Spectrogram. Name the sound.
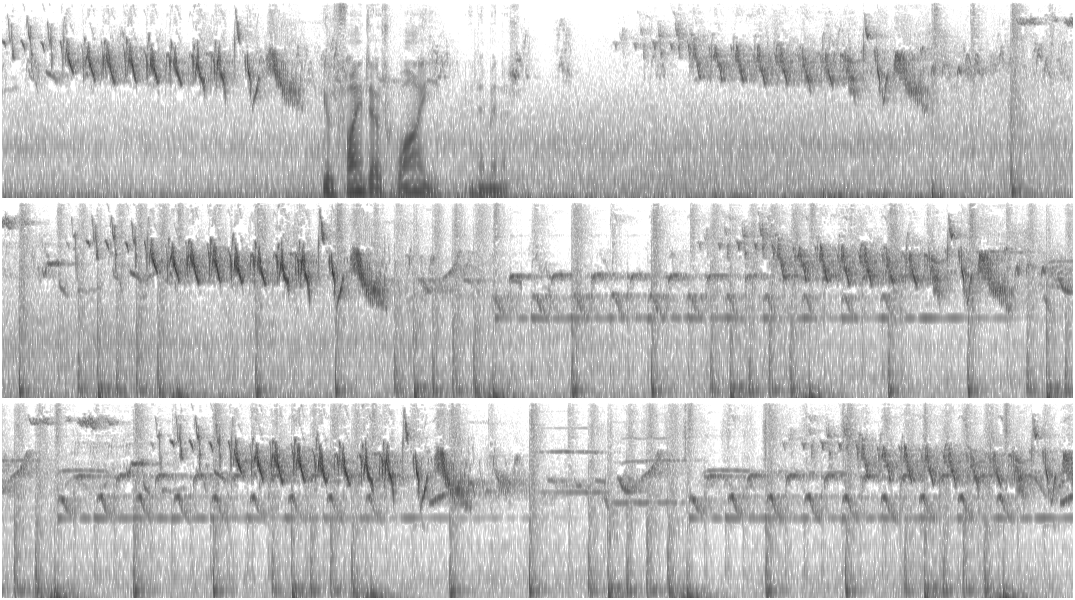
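bird song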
